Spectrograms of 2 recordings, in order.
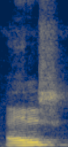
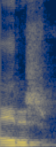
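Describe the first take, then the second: First: A name called out from behind, rising; calling from behind. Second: Calling the name again, lightly; repeated call. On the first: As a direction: call her name across the platform. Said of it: "പിറകിൽ നിന്നൊരു വിളി". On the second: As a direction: call her once more, less pushed. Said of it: "വീണ്ടും ആ വിളി". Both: A narrator's reading.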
